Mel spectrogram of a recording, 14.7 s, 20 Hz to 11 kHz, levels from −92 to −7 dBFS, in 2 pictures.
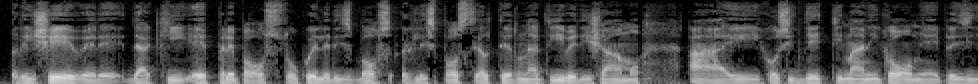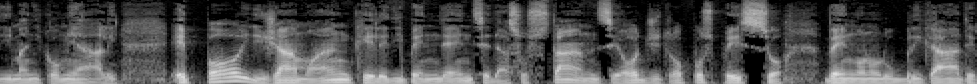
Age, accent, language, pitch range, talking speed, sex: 40-59, native, Italian, 75-90 Hz, 115 wpm, male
